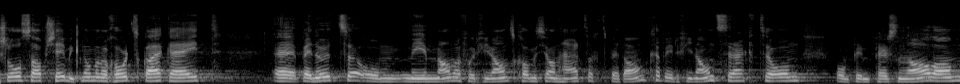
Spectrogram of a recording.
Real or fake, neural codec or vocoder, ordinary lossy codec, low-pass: real; none; none; 10.8 kHz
